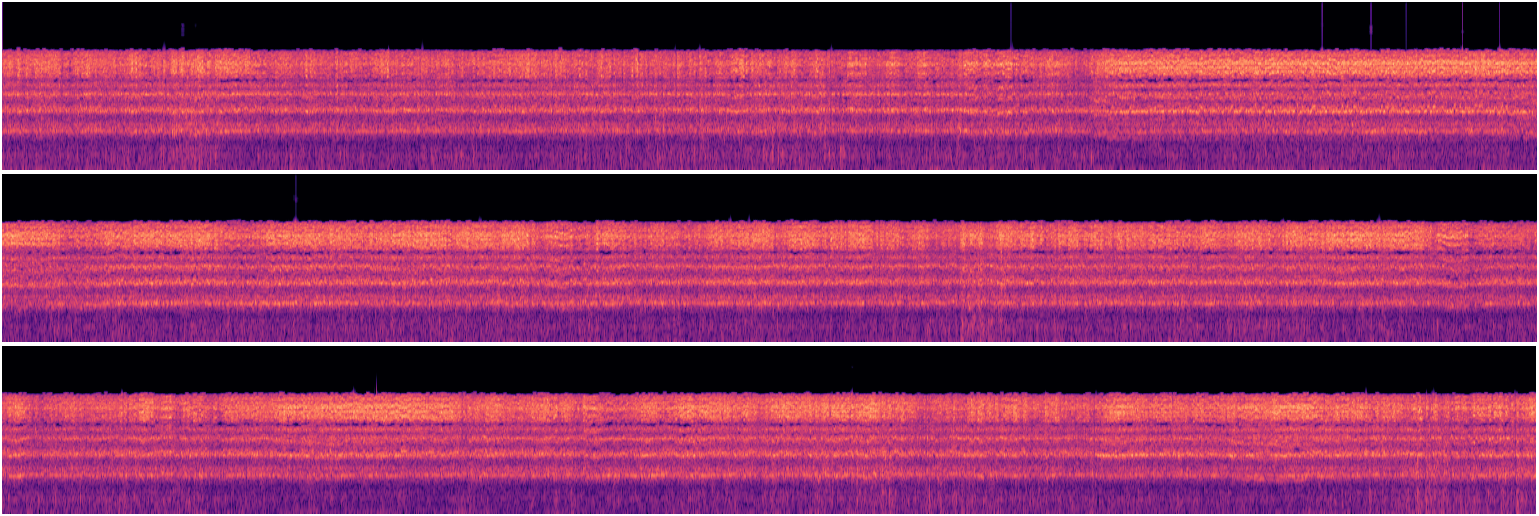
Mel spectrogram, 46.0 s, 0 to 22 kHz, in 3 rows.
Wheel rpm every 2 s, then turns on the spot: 230, 240, 230, 230, 230, 210, 200, 190, 220, 230, 220, 230, 230, 230, 230, 230, 230, 230, 230, 230, 230, 230, 230.
none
